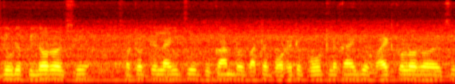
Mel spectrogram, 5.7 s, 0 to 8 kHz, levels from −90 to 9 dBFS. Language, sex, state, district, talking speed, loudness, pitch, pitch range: Odia, male, Odisha, Sambalpur, 190 wpm, -17 LUFS, 125 Hz, 120-125 Hz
